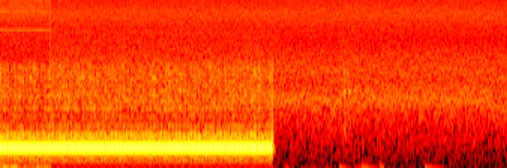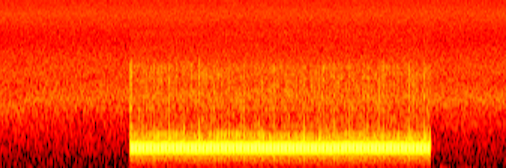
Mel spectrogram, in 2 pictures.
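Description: Telephone ringing tone heard while calling someone: two steady, buzzy tones of about two seconds each, separated by roughly two and a half seconds of silence.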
